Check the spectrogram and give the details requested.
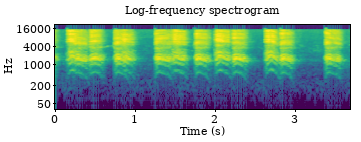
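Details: Back-yard crows, a group of three guarding an injured bird, caw loudly when a person comes near the back door: rough, grating caws often in quick doubled pairs, repeated with brief gaps.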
